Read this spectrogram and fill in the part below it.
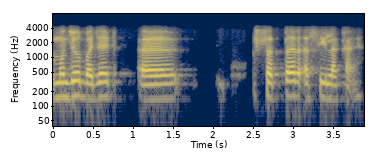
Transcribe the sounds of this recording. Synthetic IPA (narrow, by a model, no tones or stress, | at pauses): mʊ̃ɪ̃ɲd͡ʑobɐd͡ʑəʈ | sɐt̪ːəɾɐsilɐkʰa̰ːɦe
